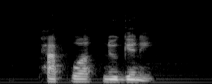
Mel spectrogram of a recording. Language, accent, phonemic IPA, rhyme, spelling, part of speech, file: English, US, /ˈpæp.u.ə ˌnu ˈɡɪn.i/, -ɪni, Papua New Guinea, proper noun, En-us-Papua New Guinea.ogg
- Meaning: A country in Oceania. Official name: Independent State of Papua New Guinea. Capital and largest city: Port Moresby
